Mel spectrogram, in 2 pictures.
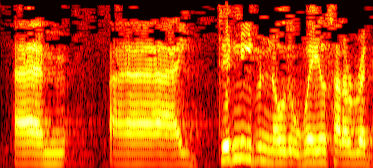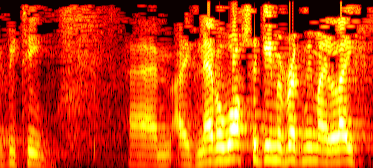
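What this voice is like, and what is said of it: Welsh accent. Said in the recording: “As you might be able to tell from the accent, I am from Wales”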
